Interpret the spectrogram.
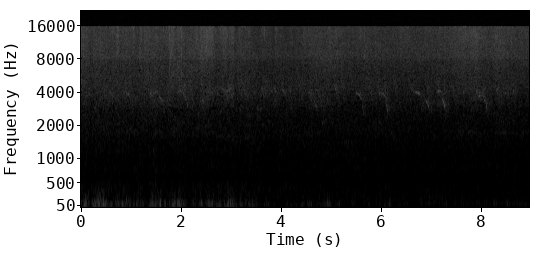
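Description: Faint bird chirping: short, downward-sliding chirps repeated every half second or so. A low rumble in the first few seconds, which dies away about three and a half seconds in.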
